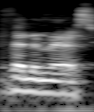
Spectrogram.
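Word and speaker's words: Venomys: Yes, I named her Venomous, it's spelled like Venom it's spelled with Venom with a Y-S at the end. So it's like Venomous, yeah.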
